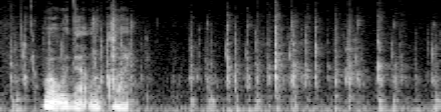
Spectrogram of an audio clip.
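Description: Fingers type on a computer keyboard.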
